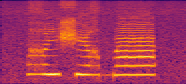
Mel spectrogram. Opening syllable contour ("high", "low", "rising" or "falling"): high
